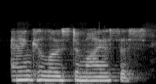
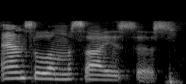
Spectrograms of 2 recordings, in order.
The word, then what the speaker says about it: ankylostomiasis: The next word is Ankylostomiasis. ankylostomiasis. It can also be pronounced ancylomyositis.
